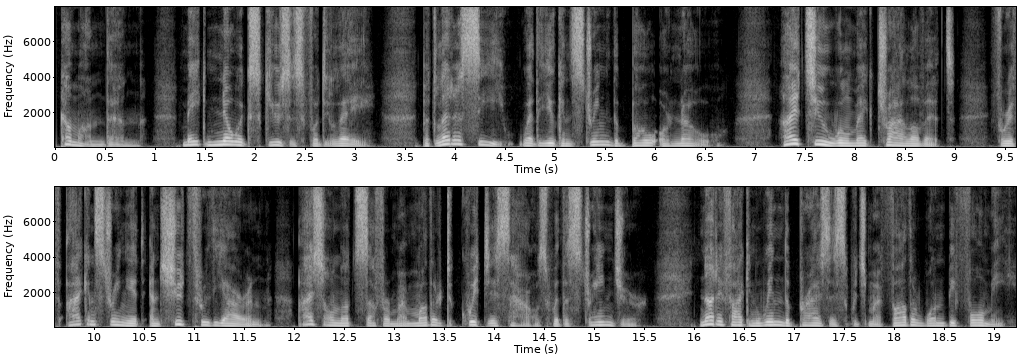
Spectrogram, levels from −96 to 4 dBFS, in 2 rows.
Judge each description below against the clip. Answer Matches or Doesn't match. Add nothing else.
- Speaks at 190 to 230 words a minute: Matches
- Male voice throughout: Matches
